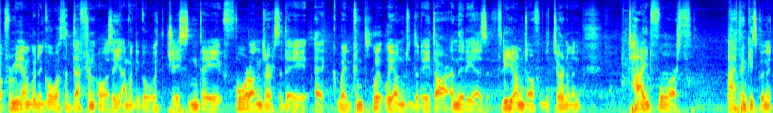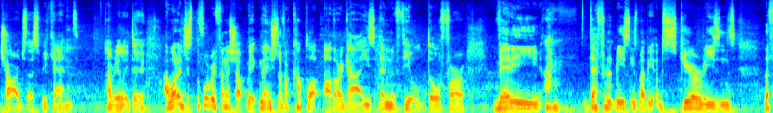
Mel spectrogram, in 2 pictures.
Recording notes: The Open Commute - Round 2 recap - LIVE from Royal Liverpool. The 151st Open Championship has reached the halfway stage.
